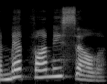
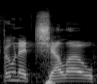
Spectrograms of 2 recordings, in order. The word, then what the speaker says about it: Funicello: new photos of a metformicello she was so pretty and taunted hey Maureen what's all this about girls in bikinis and isn't it pronounced Funicello that's corrupted Maureen's innocent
